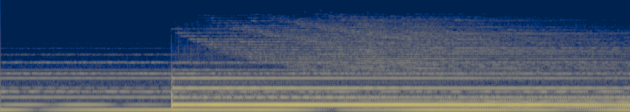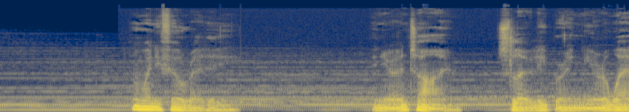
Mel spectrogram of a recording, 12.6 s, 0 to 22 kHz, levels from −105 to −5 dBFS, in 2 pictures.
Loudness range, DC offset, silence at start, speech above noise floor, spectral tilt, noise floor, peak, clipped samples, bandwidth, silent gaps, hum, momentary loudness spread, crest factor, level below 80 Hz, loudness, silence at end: 13 LU; under 0.1%; 0 s; 30 dB; -7 dB/octave; -44 dBFS; -2 dBFS; under 0.1%; 15.5 kHz; none; none; 21 LU; 18 dB; -32 dBFS; -19 LUFS; 0 s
